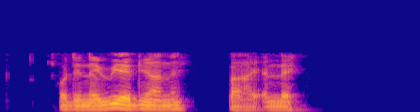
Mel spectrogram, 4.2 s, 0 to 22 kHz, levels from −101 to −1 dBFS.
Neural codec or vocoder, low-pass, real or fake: none; 3.6 kHz; real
